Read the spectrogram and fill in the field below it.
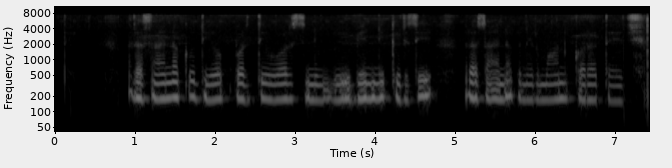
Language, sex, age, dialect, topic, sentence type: Maithili, male, 36-40, Southern/Standard, agriculture, statement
